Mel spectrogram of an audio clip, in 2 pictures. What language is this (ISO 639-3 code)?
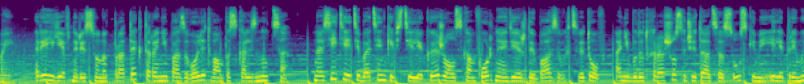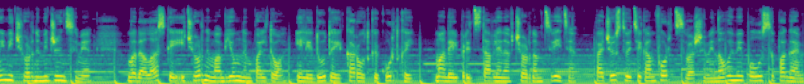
rus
